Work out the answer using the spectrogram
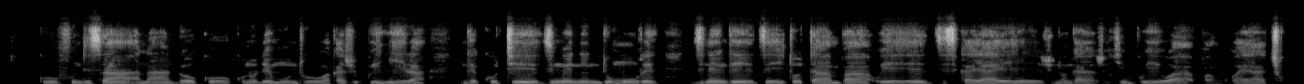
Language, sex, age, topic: Ndau, female, 25-35, education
